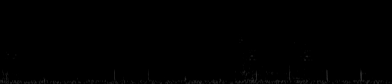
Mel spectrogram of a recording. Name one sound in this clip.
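Footsteps run on cobblestones.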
